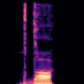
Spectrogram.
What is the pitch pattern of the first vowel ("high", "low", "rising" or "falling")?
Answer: falling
